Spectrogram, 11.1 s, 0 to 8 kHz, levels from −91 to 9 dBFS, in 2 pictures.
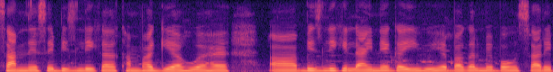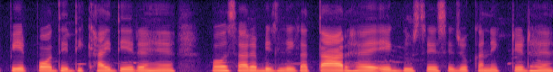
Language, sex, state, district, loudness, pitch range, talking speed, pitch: Hindi, female, Bihar, Jamui, -18 LUFS, 200-205 Hz, 200 wpm, 200 Hz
